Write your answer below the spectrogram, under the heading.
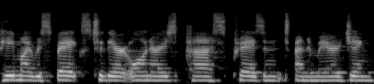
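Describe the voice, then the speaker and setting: A woman speaks with a Scottish accent. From Scotland. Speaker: physiotherapy lecturer. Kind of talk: presentation. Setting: video call.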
